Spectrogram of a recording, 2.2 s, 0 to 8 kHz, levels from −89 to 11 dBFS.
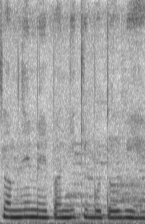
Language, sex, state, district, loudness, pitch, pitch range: Hindi, female, Arunachal Pradesh, Papum Pare, -11 LUFS, 245 Hz, 240-255 Hz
